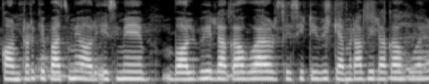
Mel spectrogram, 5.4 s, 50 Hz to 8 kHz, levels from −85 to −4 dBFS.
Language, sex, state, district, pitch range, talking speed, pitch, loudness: Hindi, female, Bihar, West Champaran, 240-250 Hz, 200 wpm, 245 Hz, -17 LUFS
